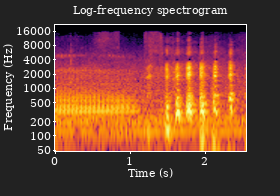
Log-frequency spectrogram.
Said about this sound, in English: I like it when you purr.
